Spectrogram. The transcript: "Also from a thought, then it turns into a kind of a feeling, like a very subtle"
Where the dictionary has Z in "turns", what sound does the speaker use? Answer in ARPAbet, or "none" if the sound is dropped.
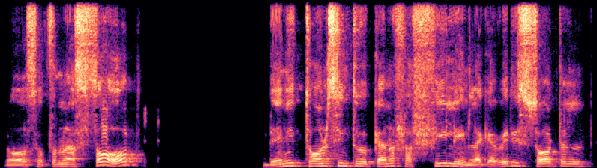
S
